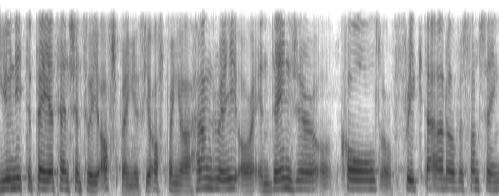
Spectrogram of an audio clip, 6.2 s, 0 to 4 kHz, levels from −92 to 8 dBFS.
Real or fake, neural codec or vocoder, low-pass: fake; codec, 16 kHz, 4.8 kbps, FACodec; 3.6 kHz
